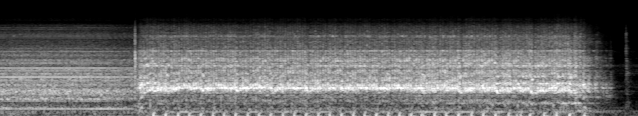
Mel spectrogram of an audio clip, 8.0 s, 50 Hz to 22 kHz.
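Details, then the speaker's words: Toro Groundsmaster 223D diesel mower: starter churns at a steady quick rhythm for about five seconds without firing; severe blowby from low compression, needs a rebuild or at least rings and a hone. "Well, guys, I gave it the old college try, but with those compression numbers, there's just there's no luck for this engine. It needs a rebuild or at least rings and a hone."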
